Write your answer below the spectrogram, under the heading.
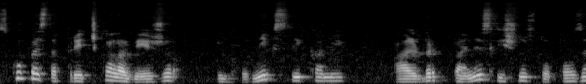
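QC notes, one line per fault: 2.18–2.53 s, speech cut by the noise suppressor: within this span the suppressor misread part of the speech as background and pulled it down along with the room noise, which sits about 22 dB below the speech, with the deepest dip reaching about 10 dB. Only around a tenth of a second of the sound is actually affected, but that stretch comes across swallowed and faint, as if the soft edges of the speech had been gated away.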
